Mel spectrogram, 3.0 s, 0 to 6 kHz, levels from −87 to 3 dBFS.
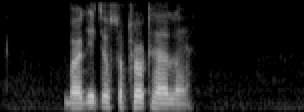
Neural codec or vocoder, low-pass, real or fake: codec, 32 kHz, 1.9 kbps, SNAC; 5.4 kHz; fake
